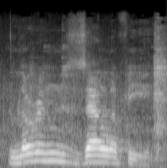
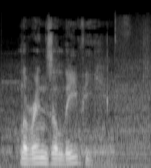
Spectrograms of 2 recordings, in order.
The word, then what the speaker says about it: Lorenzalevy: later of course that i totally butchered the pronunciation of that asteroid it should be something more like lorenzo levy okay the target star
